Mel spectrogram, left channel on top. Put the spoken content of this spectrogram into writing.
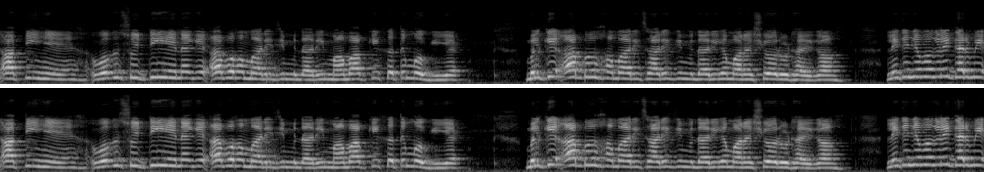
आती हैं, वो तो सोचती हैं ना कि अब हमारी जिम्मेदारी माँ बाप की ख़त्म हो गई है, बल्कि अब हमारी सारी जिम्मेदारी हमारा शोहर उठाएगा। लेकिन जब अगले घर में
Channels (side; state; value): both; normal; correlation 0.89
